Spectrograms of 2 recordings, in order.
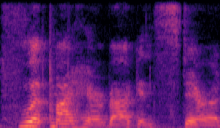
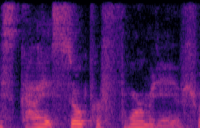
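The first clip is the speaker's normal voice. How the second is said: soft mutter, half under the breath; 3 semitones lower, 8 dB quieter than usual. Voicing Batman reacting to Vlad with an eye roll: muttering under his breath. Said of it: "mutters under his breath".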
